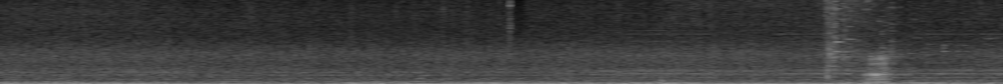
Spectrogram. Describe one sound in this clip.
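Tall grass rustles as someone creeps through it.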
